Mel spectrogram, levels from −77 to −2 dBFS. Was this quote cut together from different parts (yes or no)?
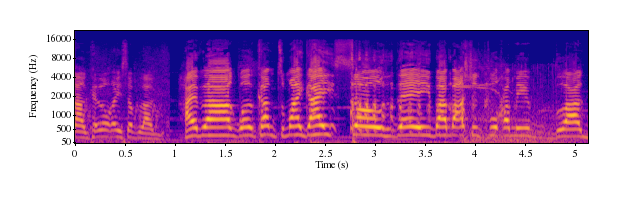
yes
